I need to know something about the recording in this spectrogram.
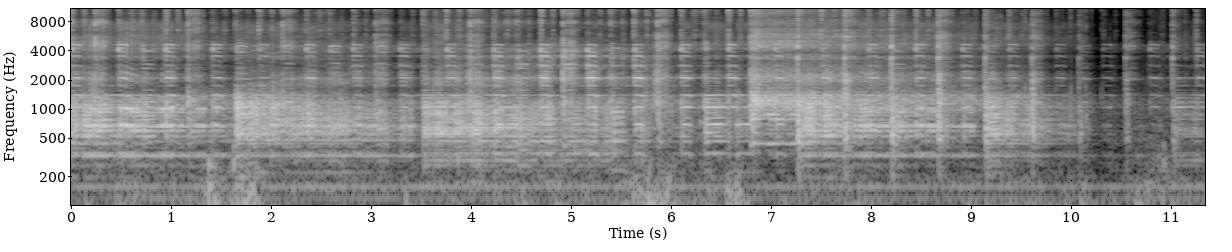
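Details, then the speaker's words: Mid-2010 13-inch MacBook A1342, before repair: music from the single speaker sounds harsh and buzzy, breaking up even at fairly low volume due to a blown speaker, later replaced with a used one. "even when it's turned down fairly low it doesn't sound good at all"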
